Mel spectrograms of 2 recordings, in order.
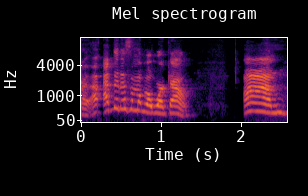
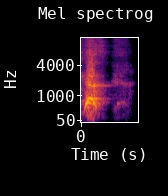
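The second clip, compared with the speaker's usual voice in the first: breathless laugh; 13 semitones higher, 12 dB louder than usual. Real, not acted. Laughing at her own breathlessness.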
